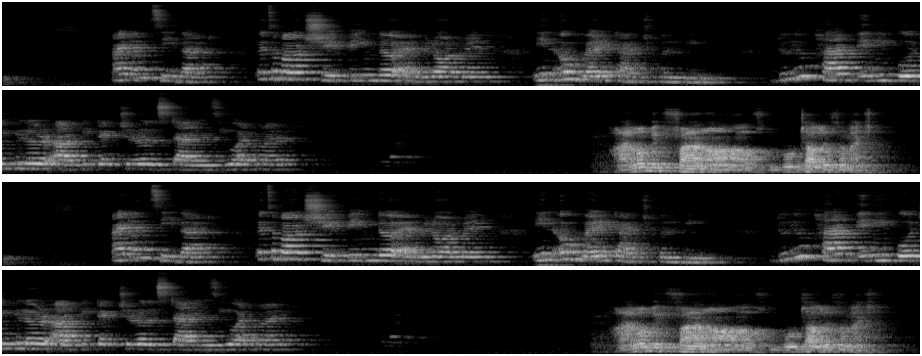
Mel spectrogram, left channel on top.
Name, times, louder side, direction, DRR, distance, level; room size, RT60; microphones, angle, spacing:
voice 1, 1.1-2.1 2.5-4.9 5.3-7.1 7.8-12.0 15.1-15.2, equal, 65° right, -5 dB, 0.9 m, -27 dB
voice 2, 15.3-17.9, left 1 dB, 45° left, 1 dB, 0.5 m, -21 dB
4.1 x 2.5 x 2.5 m, 0.83 s
head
